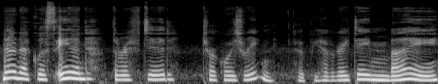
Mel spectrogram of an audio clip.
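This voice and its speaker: Quiet and breathy, the voice moves at a fairly slow pace with ordinary pitch variation in a dry, close sound with no echo. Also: woman. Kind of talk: casual outfit-of-the-day voiceover. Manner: breathy, hushed under covers.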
